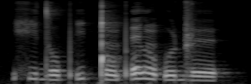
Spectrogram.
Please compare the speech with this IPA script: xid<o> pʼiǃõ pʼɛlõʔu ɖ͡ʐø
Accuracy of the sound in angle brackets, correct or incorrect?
correct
